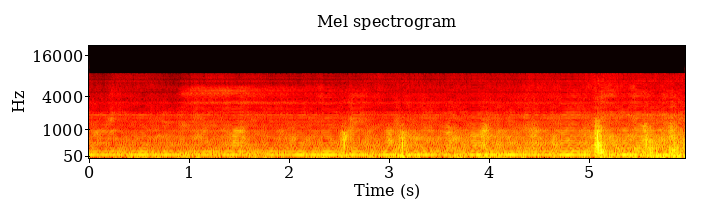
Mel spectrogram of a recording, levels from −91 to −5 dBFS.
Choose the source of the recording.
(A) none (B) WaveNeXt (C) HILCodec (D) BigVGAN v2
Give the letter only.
B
